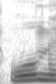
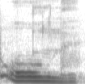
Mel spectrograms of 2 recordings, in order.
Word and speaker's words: Om: Om, c'est la contraction des sons A, le son A qui se prononce au fond de la gorge, le son U qui se prononce au niveau des lèvres, et puis une nasalisation qui fait intervenir les fosses nasales.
